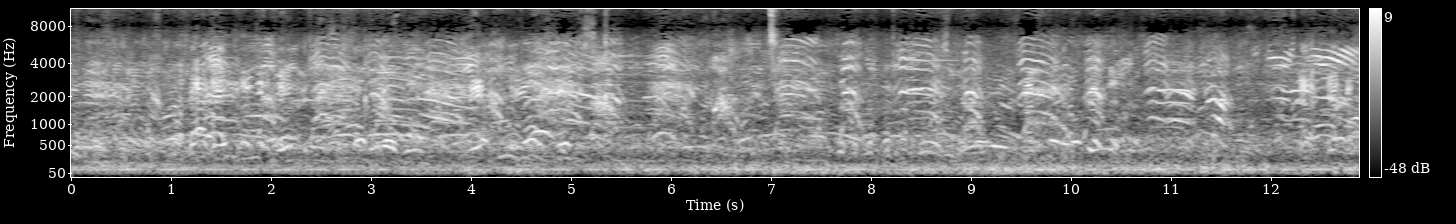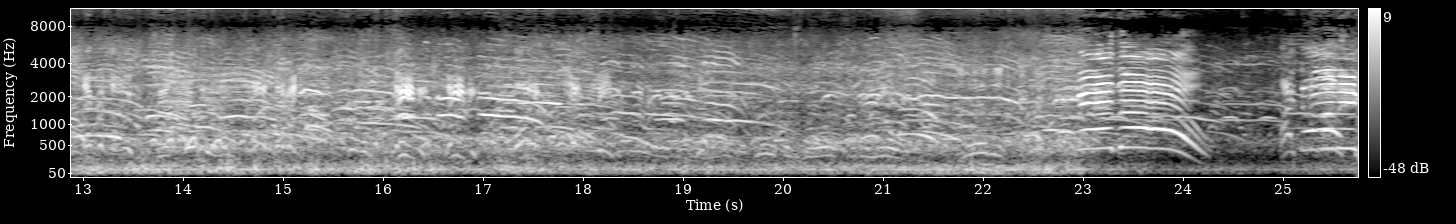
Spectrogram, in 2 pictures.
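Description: A large outdoor crowd chatters and shouts in the distance.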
